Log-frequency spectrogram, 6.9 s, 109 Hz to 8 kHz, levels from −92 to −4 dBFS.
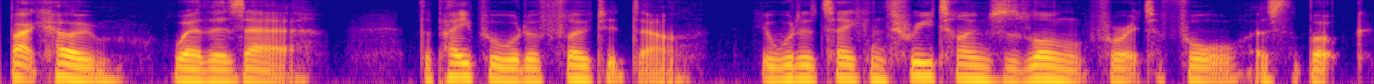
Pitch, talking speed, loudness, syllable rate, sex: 135 Hz, 225 wpm, -19 LUFS, 5.6 syllables/s, male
